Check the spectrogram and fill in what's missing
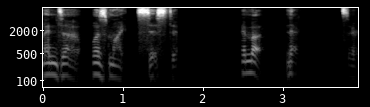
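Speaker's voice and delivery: very quiet, soft, kept small. Game master voicing a character answering the party, very quietly. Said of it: "he says very quietly".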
